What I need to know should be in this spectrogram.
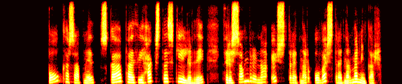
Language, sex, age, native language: Icelandic, female, 40-49, Icelandic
